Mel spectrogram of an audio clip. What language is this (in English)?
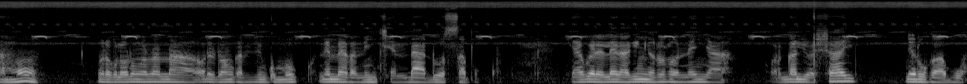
Masai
